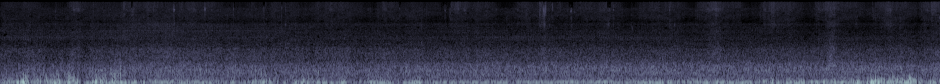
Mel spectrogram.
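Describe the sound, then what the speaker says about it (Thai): Cool wind blowing through trees at a rest area, a steady broadband rush with low rumbling gusts that swell slightly toward the end, no talking. "ลมเย็นๆพัดกินไม้"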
